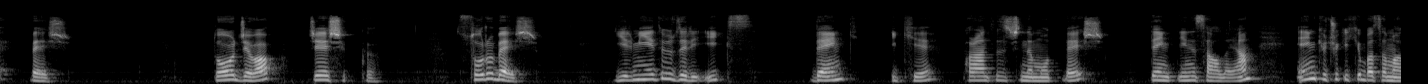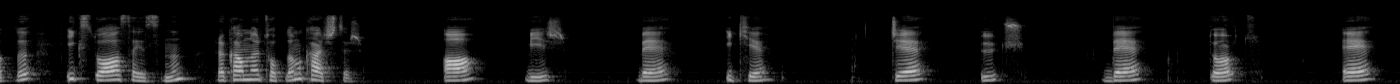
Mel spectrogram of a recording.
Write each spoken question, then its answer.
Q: 27 üzeri x denk 2 parantez içinde mod 5 denkliğini sağlayan en küçük iki basamaklı x doğal sayısının rakamları toplamı kaçtır?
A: Doğru cevap D şıkkı.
